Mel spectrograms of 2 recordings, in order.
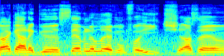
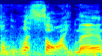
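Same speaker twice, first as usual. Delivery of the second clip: California skater-dude speech, mixed in; 3 dB quieter than usual. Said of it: "they say it like, like skater dudes".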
